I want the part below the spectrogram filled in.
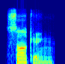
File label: "sarking", British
